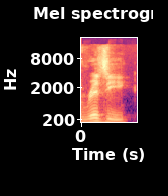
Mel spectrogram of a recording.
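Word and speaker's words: Rizzi: coach of the Saints I would like it to rhyme with fizzy fizzy yeah but I mean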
